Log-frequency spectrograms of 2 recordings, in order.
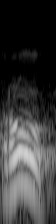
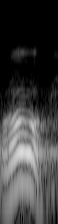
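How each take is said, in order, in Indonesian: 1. R berat dengan bibir membulat. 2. R berat dengan bibir membulat.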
